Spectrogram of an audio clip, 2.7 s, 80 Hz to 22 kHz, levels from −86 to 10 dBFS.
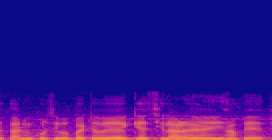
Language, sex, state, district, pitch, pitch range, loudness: Hindi, male, Odisha, Khordha, 115 Hz, 110-115 Hz, -16 LUFS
